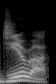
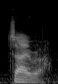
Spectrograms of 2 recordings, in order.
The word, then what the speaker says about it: Jira: Gilla all right that's also why it calls jira and not Gyra so great next question how many apps are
